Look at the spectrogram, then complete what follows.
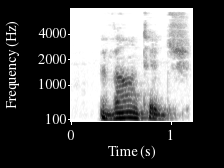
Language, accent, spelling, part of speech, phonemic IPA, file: English, Southern England, vantage, noun / verb, /ˈvɑːntɪd͡ʒ/, LL-Q1860 (eng)-vantage.wav
- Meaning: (noun) 1. An advantage 2. A place or position affording a good view; a vantage point 3. A superior or more favorable situation or opportunity; gain; profit; advantage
